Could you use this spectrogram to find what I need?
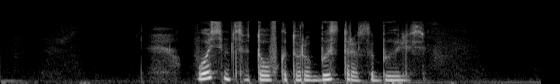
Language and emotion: Russian, neutral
